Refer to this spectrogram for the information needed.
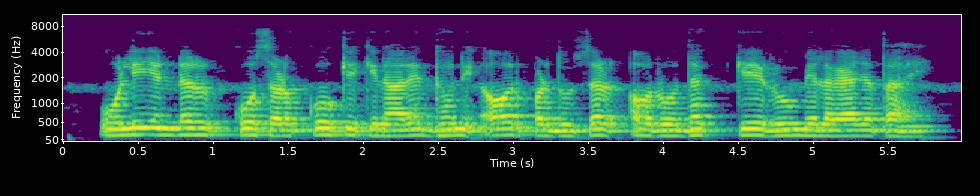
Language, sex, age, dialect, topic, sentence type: Hindi, male, 18-24, Kanauji Braj Bhasha, agriculture, statement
